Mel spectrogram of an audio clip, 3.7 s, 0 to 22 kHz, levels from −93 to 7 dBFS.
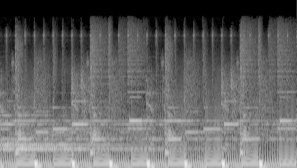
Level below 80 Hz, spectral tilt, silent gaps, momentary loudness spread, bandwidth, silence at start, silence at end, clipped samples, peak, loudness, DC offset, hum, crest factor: -16 dBFS; -6 dB/octave; none; 3 LU; 13.5 kHz; 0 s; 0 s; under 0.1%; 0 dBFS; -16 LUFS; under 0.1%; none; 14 dB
